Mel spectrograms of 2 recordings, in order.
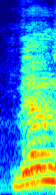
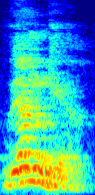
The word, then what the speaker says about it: व्यंग्य: अच्छा महत्वपूर्ण है क्योंकि इसके उच्चारण में प्राय क्या होता है व्यंग को भी लोग बोलते हैं जबकि व्यंग का अर्थ है विकलांग व्यक्ति है विकलांग और व्यंग्य का अर्थ है - व्यंग व्यंग्य यह देखिए यह धागा है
